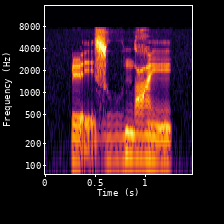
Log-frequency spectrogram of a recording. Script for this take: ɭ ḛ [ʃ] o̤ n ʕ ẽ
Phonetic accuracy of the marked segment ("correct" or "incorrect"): incorrect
